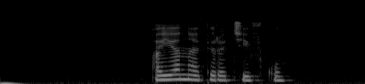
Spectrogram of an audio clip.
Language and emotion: Russian, neutral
